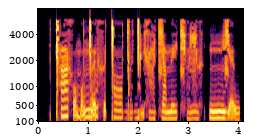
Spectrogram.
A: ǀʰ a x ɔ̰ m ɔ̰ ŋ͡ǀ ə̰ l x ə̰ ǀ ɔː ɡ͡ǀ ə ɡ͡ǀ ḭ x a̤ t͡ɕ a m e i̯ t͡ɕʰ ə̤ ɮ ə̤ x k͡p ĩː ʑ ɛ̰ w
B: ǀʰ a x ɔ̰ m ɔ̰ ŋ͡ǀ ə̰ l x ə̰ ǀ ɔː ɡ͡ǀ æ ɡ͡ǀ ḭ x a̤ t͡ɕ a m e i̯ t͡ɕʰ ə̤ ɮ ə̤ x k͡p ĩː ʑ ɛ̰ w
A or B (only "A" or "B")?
A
